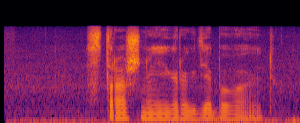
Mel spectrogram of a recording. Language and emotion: Russian, neutral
